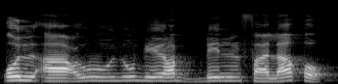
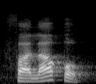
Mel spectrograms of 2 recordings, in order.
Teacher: کاف تو موٹا ہی رہے گا نا, موٹا بھی رہے گا اور ٹکرائے گا بھی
